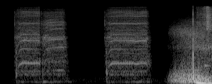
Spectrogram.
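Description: Two camera-shutter sound effects, each about half a second long, then a rising whoosh near the end.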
